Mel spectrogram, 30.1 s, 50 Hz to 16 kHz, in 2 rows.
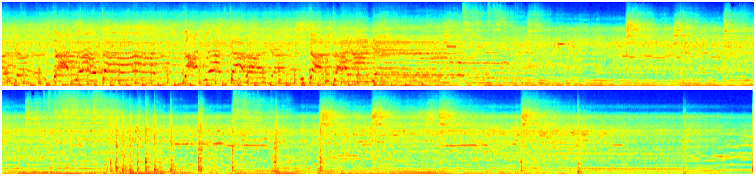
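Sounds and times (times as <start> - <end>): punk rock band playing: 0.0 - 30.0
cymbal crashes: 15.4 - 20.6.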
